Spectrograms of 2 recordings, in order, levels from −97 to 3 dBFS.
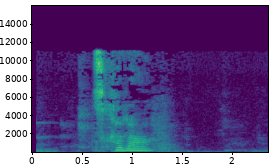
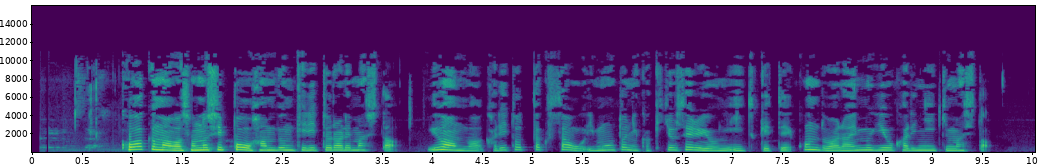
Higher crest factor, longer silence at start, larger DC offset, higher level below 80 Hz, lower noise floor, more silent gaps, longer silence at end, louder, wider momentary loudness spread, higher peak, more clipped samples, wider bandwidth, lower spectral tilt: about the same, 24 dB vs 20 dB; about the same, 0.05 s vs 0.15 s; neither; first, -60 dBFS vs -68 dBFS; first, -59 dBFS vs -41 dBFS; neither; first, 1 s vs 0.5 s; second, -23 LUFS vs -20 LUFS; about the same, 16 LU vs 16 LU; second, -6 dBFS vs 0 dBFS; neither; about the same, 12 kHz vs 11 kHz; second, -2 dB/octave vs -5 dB/octave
